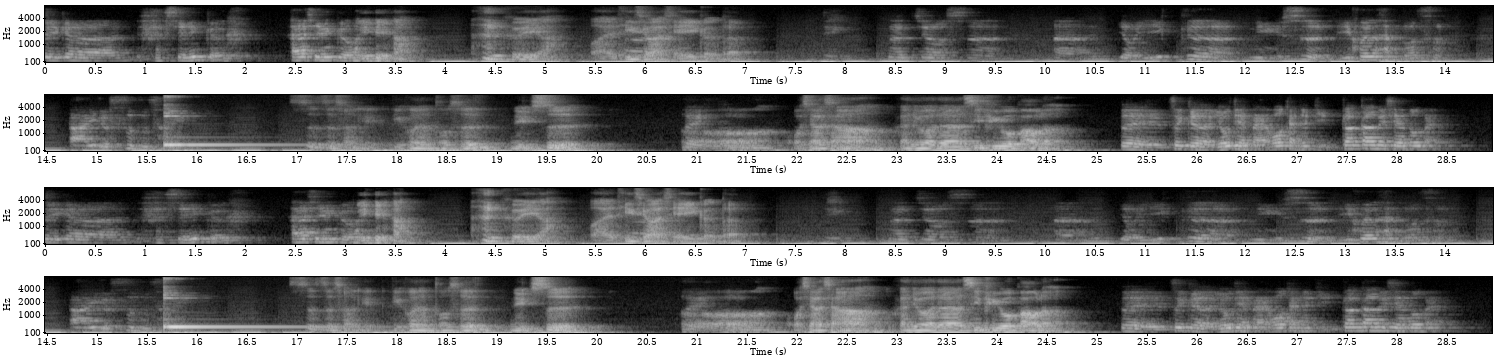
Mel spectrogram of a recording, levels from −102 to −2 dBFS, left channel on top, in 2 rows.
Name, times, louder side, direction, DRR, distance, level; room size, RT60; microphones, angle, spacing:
voice 1, 0.0-2.0 2.5-3.2 5.8-6.4 7.8-8.0 8.4-9.6 10.1-14.0 14.7-15.9 20.9-21.1 25.2-28.5, left 3 dB, 75° left, 6 dB, 0.5 m, -39 dB
voice 2, 3.1-3.7 4.3-5.1 5.5-6.9 16.9-19.8 20.9-24.6, right 1 dB, 35° right, 3 dB, 0.5 m, -32 dB
sound 1, 3.8-19.8, left 1 dB, 90° right, 1.2 m, -28 dB
sound 2, 15.7-17.6, right 5 dB, 70° right, 0.9 m, -28 dB
3.5 x 2.3 x 3.5 m, 0.74 s
head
